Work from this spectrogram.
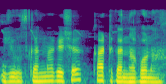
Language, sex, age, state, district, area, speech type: Dogri, male, 30-45, Jammu and Kashmir, Udhampur, rural, spontaneous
